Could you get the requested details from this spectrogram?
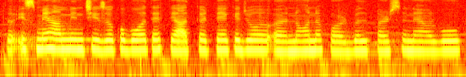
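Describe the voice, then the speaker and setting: A Pakistani-accented woman doctor talks through skin treatments in an interview, pausing on fillers and slipping in English medical words. Her voice sits a little high, mellow and warm in tone, held to a narrow, even melody. Faint music plays under her. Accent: Pakistani Urdu. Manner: explanatory, with many fillers and English terms. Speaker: clinic doctor. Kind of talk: interview answers. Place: skin clinic.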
